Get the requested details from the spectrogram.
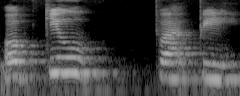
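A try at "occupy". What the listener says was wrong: पी नहीं, पाई,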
